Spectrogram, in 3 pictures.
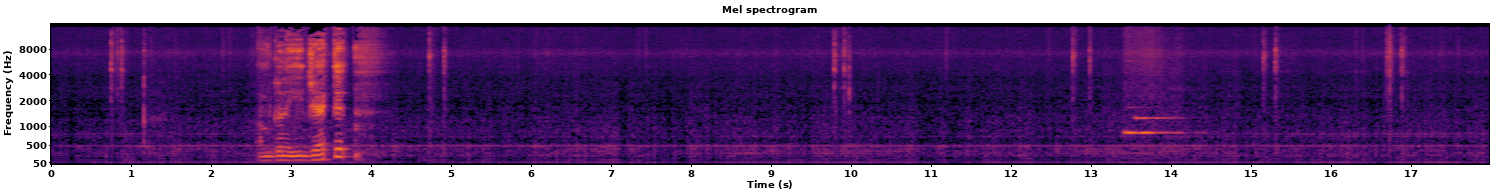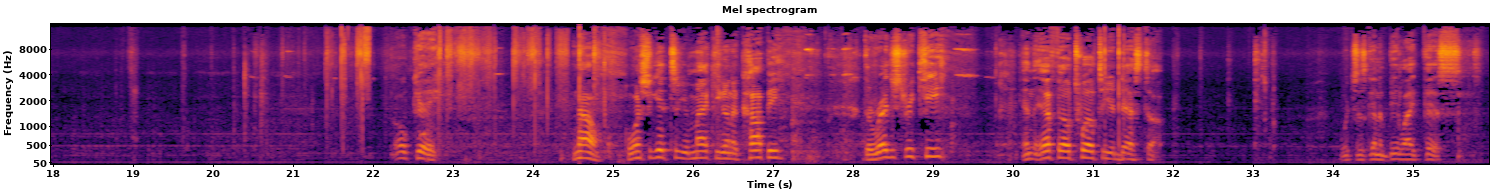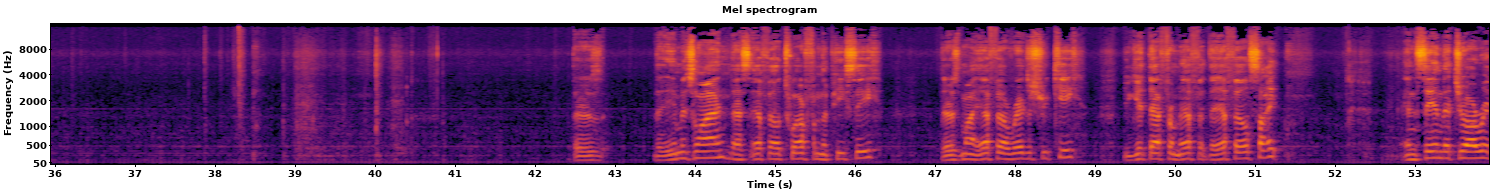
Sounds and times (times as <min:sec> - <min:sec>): Inside, small room: 0:00.0 - 0:53.9.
